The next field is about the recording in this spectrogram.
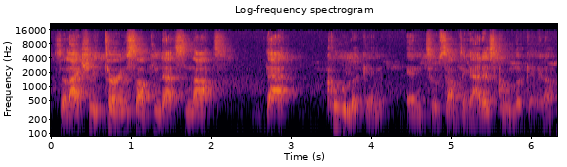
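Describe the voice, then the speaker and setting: A middle-aged Trinidadian man talks in a loose, rambling way, full of "you know" and "like." His voice sits at a medium pitch and is heard from a little way off in an echoey room with faint background hiss. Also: normal speed. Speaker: interviewee, father. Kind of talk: casual interview. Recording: echoey room, mic at a distance.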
